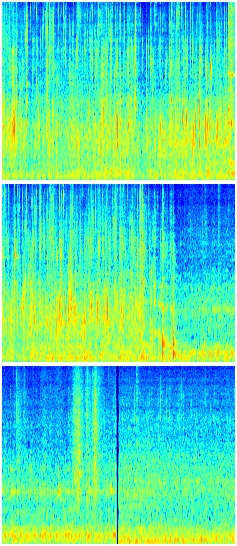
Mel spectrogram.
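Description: Chicken curry bubbling and sizzling in the pan, a dense crackle of many small pops that drops to a quieter, steadier simmer about eight seconds in.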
